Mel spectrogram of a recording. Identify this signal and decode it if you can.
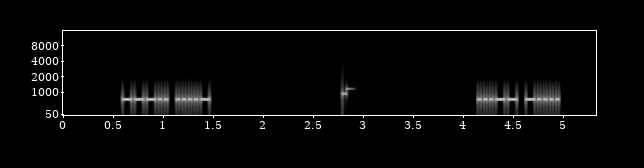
Morse code, heard as a keyed tone, about 40 wpm, 700 Hz. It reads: 84 36
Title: Common Cut Numbers - 2-Digit 40wpm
